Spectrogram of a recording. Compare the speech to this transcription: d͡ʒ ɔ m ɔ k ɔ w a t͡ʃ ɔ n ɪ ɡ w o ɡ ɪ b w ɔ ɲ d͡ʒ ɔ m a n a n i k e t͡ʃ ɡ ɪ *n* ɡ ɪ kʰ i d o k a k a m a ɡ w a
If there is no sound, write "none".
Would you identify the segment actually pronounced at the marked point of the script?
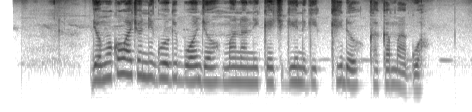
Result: n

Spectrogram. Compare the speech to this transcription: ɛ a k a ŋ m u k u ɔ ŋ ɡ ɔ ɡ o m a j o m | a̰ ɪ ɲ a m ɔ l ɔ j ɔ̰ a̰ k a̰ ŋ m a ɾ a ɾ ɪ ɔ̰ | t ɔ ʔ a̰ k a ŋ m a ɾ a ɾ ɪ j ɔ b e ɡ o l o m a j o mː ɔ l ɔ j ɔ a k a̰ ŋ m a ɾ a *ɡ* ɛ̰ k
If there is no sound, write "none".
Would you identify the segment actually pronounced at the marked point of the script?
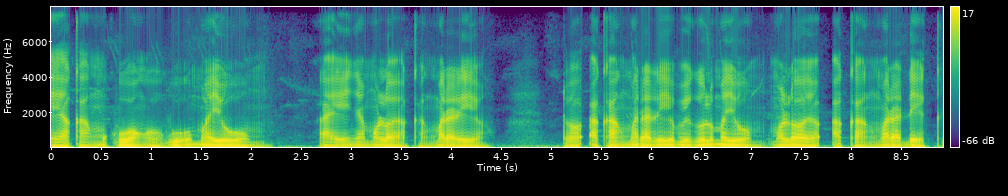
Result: d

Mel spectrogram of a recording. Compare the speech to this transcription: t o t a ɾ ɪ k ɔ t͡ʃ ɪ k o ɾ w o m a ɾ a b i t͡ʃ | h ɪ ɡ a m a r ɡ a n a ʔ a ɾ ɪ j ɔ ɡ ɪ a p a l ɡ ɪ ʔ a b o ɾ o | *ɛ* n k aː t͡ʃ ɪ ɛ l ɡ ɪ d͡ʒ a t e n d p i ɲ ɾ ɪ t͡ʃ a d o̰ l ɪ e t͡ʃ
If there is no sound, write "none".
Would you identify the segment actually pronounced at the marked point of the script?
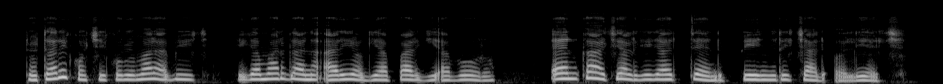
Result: ɛ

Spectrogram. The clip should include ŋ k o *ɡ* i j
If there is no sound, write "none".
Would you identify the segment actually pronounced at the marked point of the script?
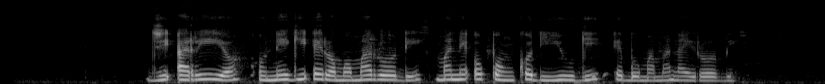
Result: d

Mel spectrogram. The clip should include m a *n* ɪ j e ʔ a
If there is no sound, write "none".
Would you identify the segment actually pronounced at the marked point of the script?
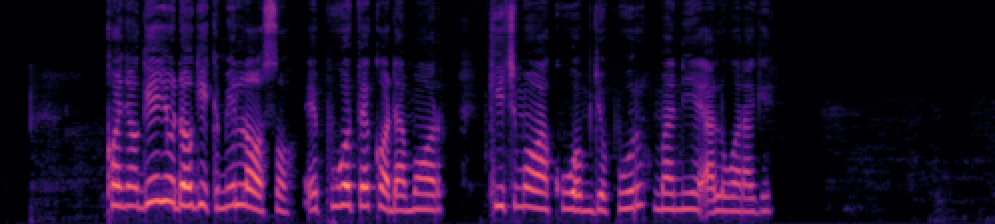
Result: n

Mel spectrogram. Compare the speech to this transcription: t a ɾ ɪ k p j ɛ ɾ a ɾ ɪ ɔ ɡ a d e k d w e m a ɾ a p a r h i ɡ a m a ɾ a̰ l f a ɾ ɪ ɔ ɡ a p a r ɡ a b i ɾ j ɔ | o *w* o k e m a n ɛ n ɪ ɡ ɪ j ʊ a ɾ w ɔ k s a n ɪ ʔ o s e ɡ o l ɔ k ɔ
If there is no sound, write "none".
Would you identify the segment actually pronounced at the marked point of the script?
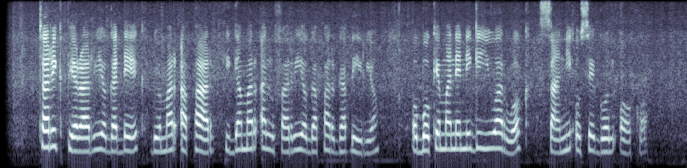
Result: b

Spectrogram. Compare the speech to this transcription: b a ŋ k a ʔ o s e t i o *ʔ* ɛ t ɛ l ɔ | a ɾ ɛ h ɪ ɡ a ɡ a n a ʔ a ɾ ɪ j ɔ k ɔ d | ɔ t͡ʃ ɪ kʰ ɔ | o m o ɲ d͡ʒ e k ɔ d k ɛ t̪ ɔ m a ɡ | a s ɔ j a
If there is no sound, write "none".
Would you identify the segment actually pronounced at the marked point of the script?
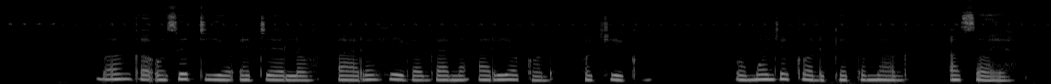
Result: ʔ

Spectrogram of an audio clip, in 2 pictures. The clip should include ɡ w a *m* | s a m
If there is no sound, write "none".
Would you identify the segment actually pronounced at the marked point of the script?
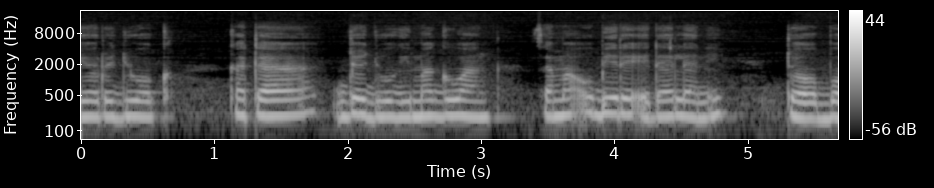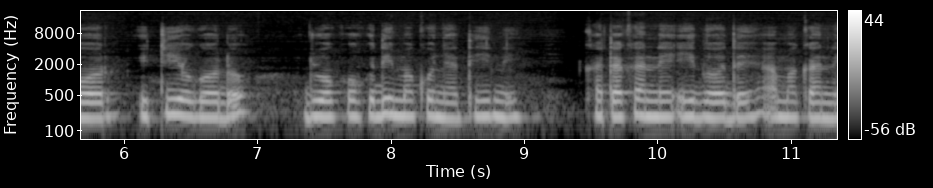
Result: ŋ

